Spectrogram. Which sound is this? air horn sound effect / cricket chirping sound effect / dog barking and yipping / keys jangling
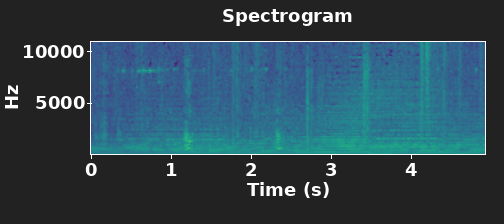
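dog barking and yipping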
